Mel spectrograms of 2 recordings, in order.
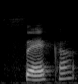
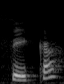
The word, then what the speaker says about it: seca: Aqui é seca, mais fechado, e aqui é seca, mais aberto.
